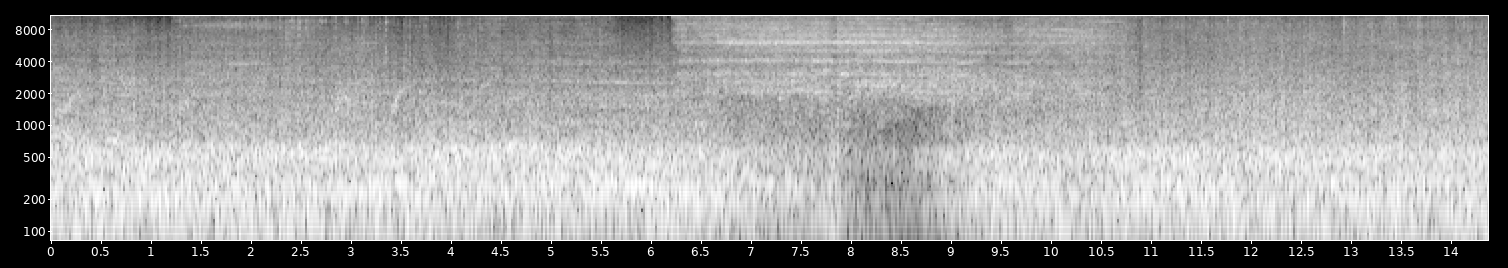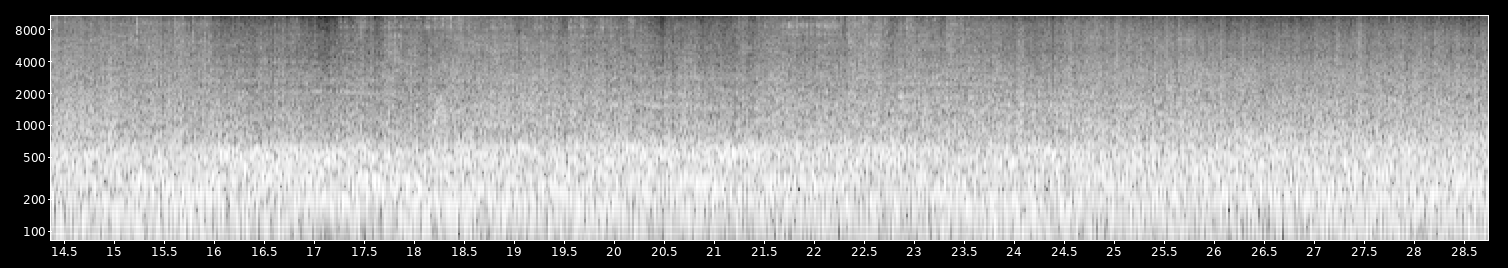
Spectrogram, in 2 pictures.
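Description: Autorack freight cars rolling past close by: a steady rumble and rattle of steel wheels on rail, with high-pitched wheel squeal from the curve coming and going, strongest about a quarter of the way in.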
